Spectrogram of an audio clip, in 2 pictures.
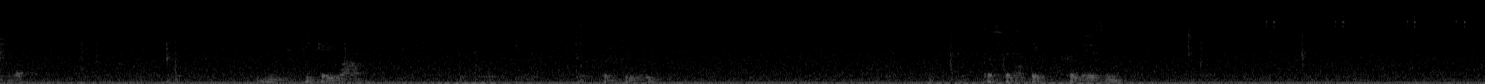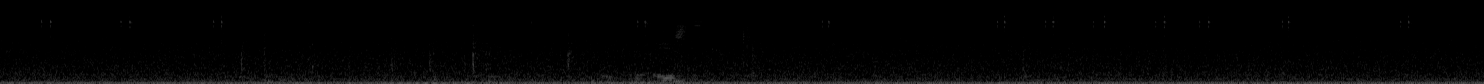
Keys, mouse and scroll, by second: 1.6 Tab, 3.4 Tab, 5.2 ctrl+z, 5.8 ctrl+z, 6.2 ctrl+z, 8.0 ctrl+z, 9.6-11.9 shift+middle drag, 11.9 2, 12.6 click, 13.3 shift+click, 14.0 shift+click, 14.5 shift+click, 15.2 shift+click, 16.0 shift+click, 16.9 click, 17.3 scroll down 2, 17.7-21.2 shift+middle drag, 21.2 click, 22.6 Delete, 24.8 click, 25.3 shift+click, 25.7 shift+click, 26.4 shift+click, 26.8 shift+click, 27.6 shift+click, 28.8 shift+click.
